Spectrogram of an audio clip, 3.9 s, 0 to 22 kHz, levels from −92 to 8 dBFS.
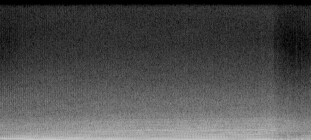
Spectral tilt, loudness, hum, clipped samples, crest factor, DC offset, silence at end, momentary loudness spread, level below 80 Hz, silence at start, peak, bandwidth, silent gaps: -5.5 dB/octave; -15 LUFS; none; under 0.1%; 12 dB; under 0.1%; 0 s; 2 LU; -26 dBFS; 0 s; -2 dBFS; over 20 kHz; none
